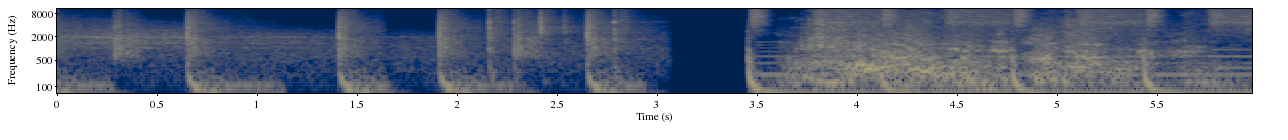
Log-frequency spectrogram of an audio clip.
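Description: A loud big cat roar fills the second half, coming after a run of heavy, booming hits and a brief pause of silence. No one speaks.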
